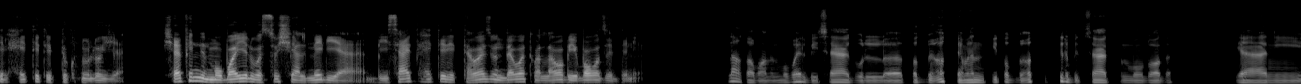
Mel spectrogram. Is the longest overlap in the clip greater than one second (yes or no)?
no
